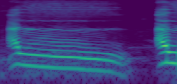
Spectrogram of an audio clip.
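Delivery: "Az" with a long buzzing z; sustained, unstopped z on "Az"; flowing zai. Shown as a demonstration. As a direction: hold the z at the end of "Az".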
